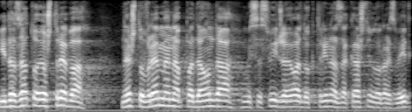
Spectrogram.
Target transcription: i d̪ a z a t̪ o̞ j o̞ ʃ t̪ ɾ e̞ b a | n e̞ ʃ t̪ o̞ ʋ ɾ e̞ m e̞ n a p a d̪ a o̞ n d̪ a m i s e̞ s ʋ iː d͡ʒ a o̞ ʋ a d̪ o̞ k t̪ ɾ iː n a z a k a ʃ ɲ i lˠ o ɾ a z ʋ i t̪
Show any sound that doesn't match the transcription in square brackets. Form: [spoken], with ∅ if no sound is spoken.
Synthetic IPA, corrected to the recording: i d̪ a z a t̪ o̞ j o̞ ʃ t̪ ɾ e̞ b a | n e̞ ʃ t̪ o̞ ʋ ɾ e̞ m e̞ n a p a d̪ a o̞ n d̪ a m i s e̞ s ʋ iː d͡ʒ a o̞ ʋ a d̪ o̞ k t̪ ɾ iː n a z a k a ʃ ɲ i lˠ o ɾ a z ʋ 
